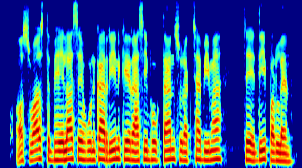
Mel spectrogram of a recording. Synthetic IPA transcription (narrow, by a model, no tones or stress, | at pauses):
ɔ̰swəst̪ʰbʱelaseɦunkaɾinkeɾasibʱuɡt̪aːnsuɾək̚t͡ʃʰabima | sed̪ipəɾlɛːn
